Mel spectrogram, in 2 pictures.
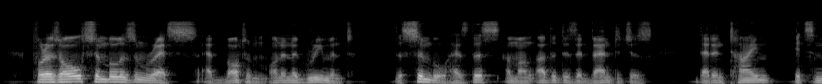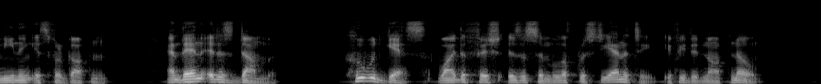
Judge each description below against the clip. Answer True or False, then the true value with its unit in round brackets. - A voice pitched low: True (95 Hz)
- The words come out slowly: False (165 wpm)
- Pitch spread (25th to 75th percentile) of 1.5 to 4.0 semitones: False (4.7 semitones)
